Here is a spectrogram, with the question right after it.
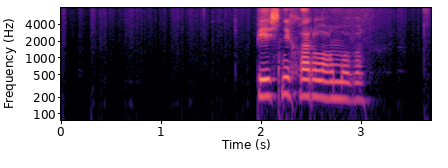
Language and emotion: Russian, neutral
